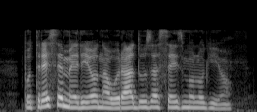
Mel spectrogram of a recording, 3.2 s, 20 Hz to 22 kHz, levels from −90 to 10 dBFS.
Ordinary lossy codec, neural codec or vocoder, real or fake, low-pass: none; none; real; 7.2 kHz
